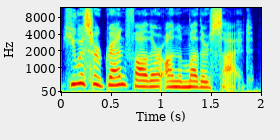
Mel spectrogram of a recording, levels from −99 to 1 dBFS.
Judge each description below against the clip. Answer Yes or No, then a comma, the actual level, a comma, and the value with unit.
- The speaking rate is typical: No, fast, 240 wpm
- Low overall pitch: No, very high, 260 Hz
